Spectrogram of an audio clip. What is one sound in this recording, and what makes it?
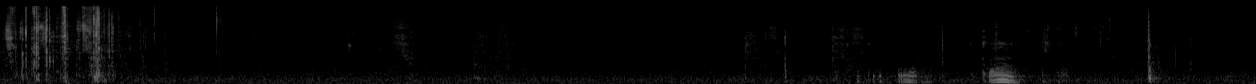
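Stiff cards slide and flick against each other.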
